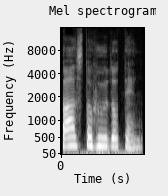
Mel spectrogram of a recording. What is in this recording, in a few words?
fast food restaurant, japanese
